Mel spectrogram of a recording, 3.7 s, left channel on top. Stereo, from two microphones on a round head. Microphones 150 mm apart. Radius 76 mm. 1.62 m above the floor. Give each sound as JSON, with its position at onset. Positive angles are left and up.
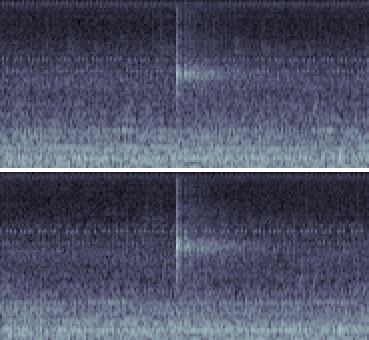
{"t": 1.8, "sound": "a finger snap", "side_deg": -15, "distance_m": 3.0}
